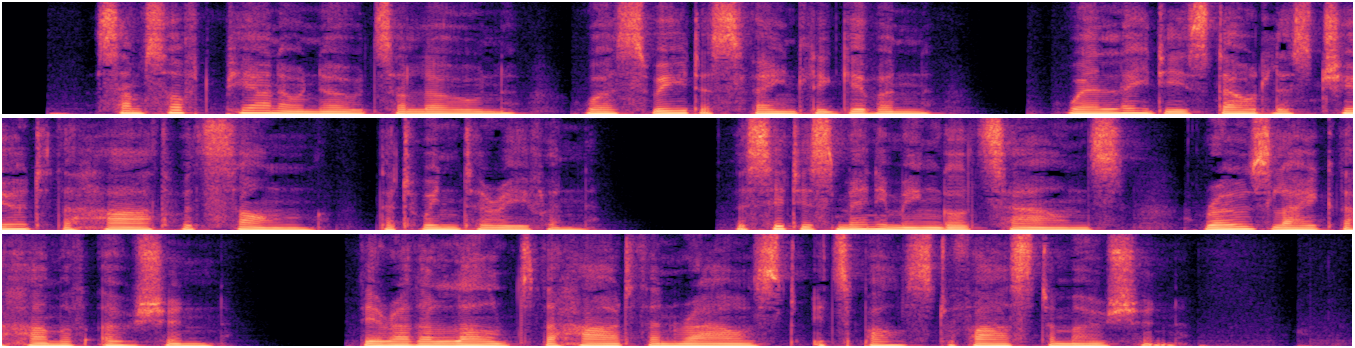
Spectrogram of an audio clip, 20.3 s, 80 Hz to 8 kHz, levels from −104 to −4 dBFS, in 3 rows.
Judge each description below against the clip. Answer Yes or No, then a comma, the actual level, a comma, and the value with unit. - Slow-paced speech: Yes, slow, 130 wpm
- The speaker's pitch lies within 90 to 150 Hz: Yes, medium, 140 Hz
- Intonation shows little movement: Yes, narrow, 1.9 semitones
